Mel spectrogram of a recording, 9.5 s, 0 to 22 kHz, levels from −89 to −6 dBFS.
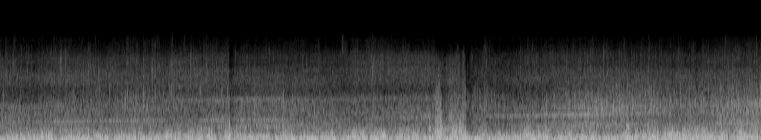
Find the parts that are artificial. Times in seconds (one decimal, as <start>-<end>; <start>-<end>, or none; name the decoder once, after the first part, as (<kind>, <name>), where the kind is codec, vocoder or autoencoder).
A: none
